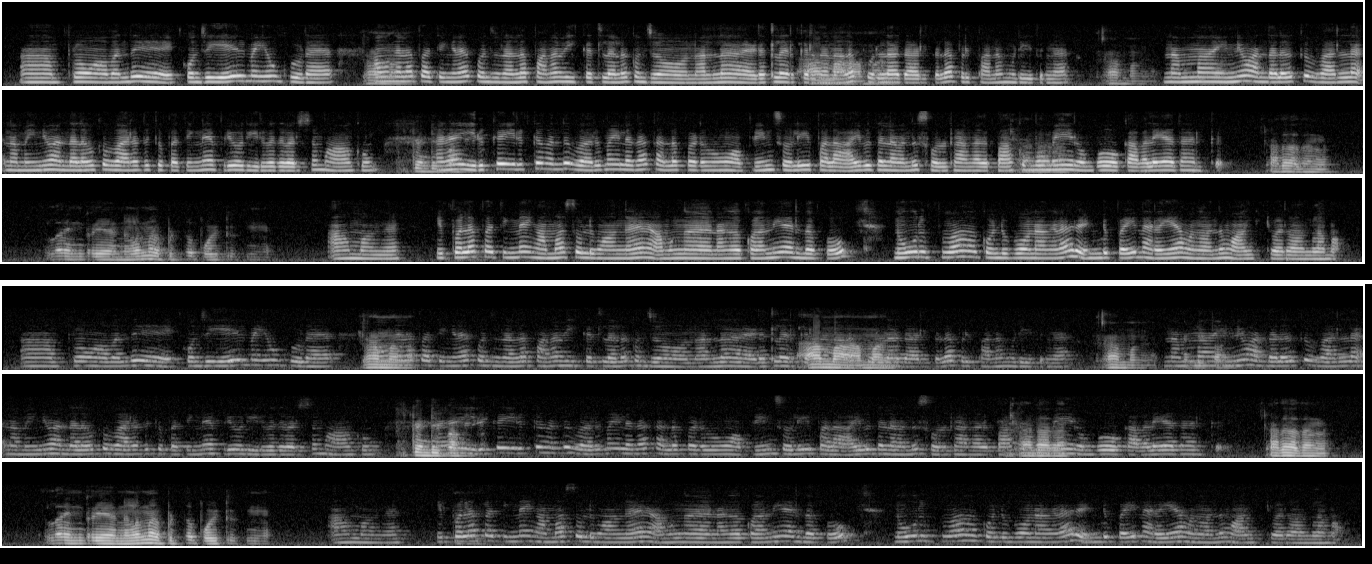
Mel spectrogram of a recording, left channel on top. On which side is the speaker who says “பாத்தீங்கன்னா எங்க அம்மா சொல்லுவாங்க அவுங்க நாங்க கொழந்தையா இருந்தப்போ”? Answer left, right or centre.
Left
